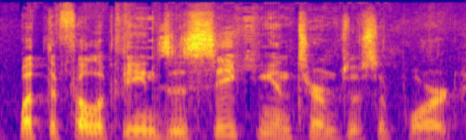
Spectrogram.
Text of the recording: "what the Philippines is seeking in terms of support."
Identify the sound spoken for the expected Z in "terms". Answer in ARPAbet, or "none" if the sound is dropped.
Z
